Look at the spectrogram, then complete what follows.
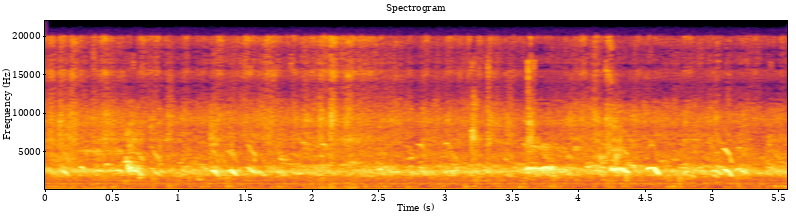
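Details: Chicks in a poultry farm call in a continuous high chirping chorus, a few clearer rising peeps standing out late on, backed by an even low-pitched machine hum.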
